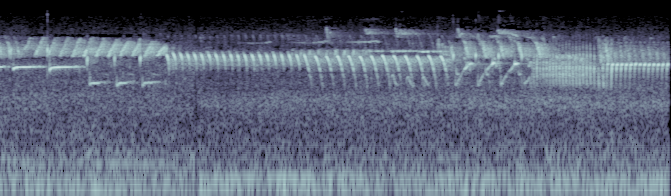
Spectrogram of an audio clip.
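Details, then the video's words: Canary singing to stimulate hens to breed, opening with varied whistled notes, then a long, rapid, evenly pulsed high trill, a series of sliding chirps, and a closing steady whistled tone. "كناري مجنون - الكناري المجنون سبحان الله أفضل صوت لتهييج إناث الكناري وحثهم على الزواج"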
